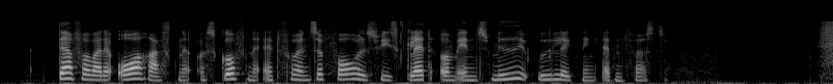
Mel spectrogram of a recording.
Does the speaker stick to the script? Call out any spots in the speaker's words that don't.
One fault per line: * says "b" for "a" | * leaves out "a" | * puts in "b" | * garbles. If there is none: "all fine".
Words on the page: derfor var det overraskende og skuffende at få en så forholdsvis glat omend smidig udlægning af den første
all fine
